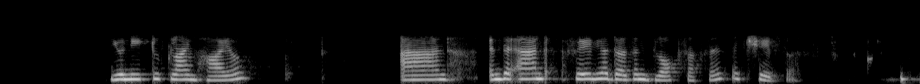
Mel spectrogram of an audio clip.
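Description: Speech runs through a G.729 codec for its whole length, and the damage is plainly audible. Nothing above 4 kHz survives, and the voice has the slightly rough, synthetic edge of speech rebuilt from a vocal tract filter, a pitch predictor and a few pulses per subframe, which fits an 8 kbit/s stream. Plain band-limiting would only dull the sound, and an MP3-style codec would swirl in the treble. Here the graininess sits in the voice itself, which is the mark of a parametric speech coder. At 6.09 s there is VoIP packet loss concealed by the speech codec. For a brief moment the decoder carries its last pitch and filter forward at falling gain, giving a stretched smear instead of silence, consistent with a single missing 10 ms frame. The voice stays weakened until about 6.12 s while the predictor recovers. That lingering recovery is what separates it from a dropout or a hard cut, which would stop and restart abruptly.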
